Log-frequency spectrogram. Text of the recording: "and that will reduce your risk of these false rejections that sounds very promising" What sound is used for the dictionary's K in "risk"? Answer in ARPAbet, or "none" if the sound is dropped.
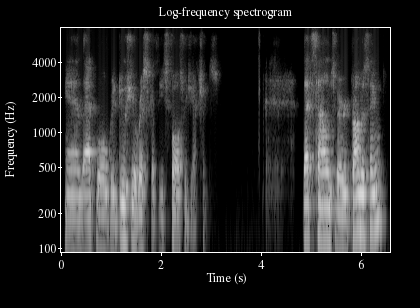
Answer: K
